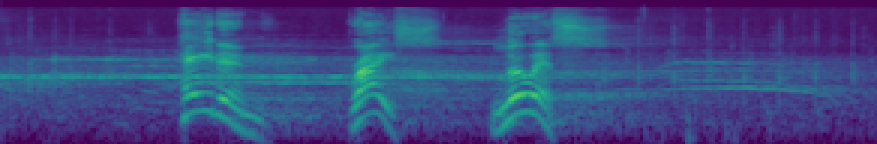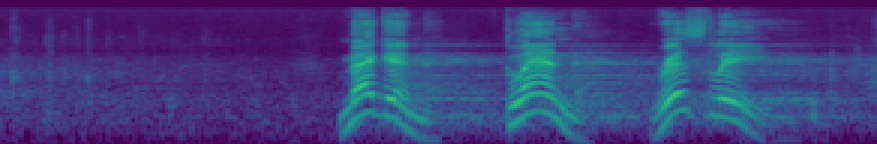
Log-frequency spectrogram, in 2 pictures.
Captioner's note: cheering and applause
